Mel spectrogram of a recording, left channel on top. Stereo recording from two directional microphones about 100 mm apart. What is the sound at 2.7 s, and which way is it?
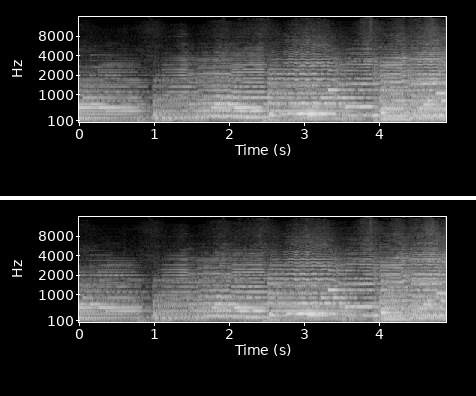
Music, 25° left (ahead or behind).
